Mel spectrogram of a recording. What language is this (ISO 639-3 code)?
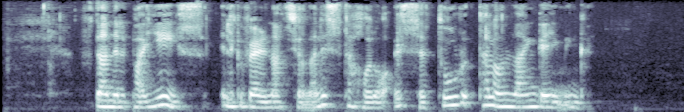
mlt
